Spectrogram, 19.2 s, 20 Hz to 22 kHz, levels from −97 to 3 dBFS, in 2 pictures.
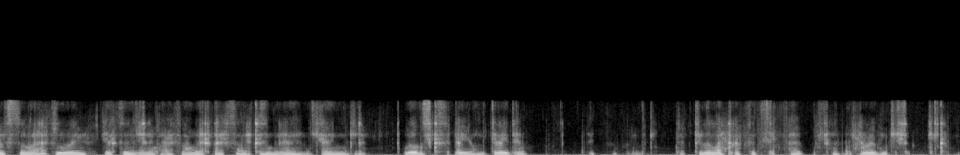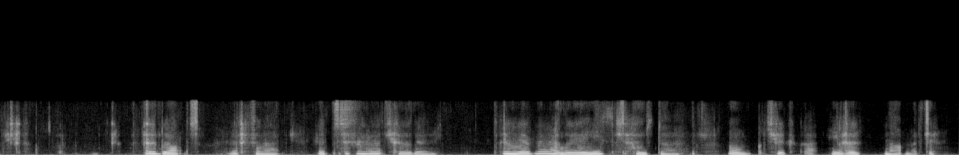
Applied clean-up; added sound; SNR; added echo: neural diffusion model UNIVERSE++.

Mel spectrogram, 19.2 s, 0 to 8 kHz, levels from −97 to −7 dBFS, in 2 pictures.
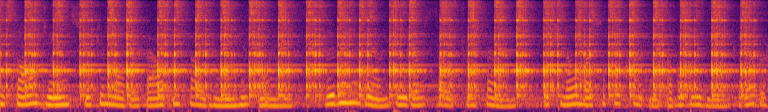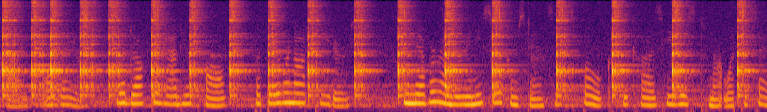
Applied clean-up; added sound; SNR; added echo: none; Drip / Water tap, faucet; -3 dB; none.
